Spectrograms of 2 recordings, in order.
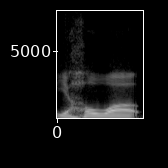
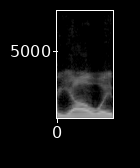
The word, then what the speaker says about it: Yahweh: So on an academic level, I reject the idea that Yehovah was the divine name and rather argue for Yahweh being the best and most likely pronunciation.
